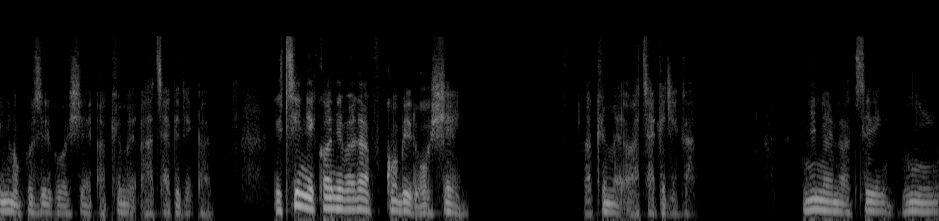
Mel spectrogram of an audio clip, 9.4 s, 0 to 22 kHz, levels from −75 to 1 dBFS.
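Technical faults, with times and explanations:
Throughout: Opus compression. The speech sounds muffled and hoarse, with a rough, grainy texture where finer detail should be, and nothing reaches above 12 kHz. This damage is plainly audible across the clip. It is likely the result of Opus encoding at a low rate, with the encoder running in its hybrid speech mode and a super-wideband limit, which fits a bitrate of around 16 kbps. It keeps the broad shape of each band but fills in the finer detail coarsely.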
